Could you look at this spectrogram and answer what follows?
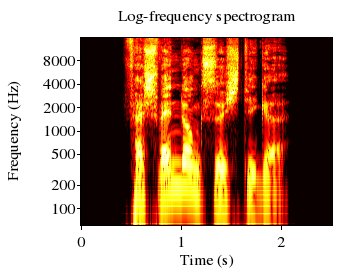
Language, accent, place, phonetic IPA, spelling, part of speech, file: German, Germany, Berlin, [fɛɐ̯ˈʃvɛndʊŋsˌzʏçtɪɡə], verschwendungssüchtige, adjective, De-verschwendungssüchtige.ogg
- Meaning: inflection of verschwendungssüchtig: 1. strong/mixed nominative/accusative feminine singular 2. strong nominative/accusative plural 3. weak nominative all-gender singular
